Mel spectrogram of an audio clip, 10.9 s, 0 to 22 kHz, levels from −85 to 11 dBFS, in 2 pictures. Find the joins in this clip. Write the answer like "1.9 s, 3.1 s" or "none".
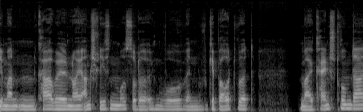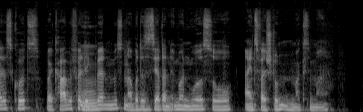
9.0 s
